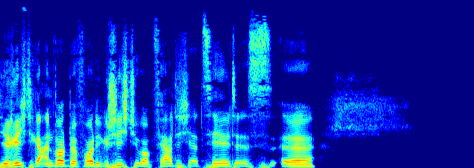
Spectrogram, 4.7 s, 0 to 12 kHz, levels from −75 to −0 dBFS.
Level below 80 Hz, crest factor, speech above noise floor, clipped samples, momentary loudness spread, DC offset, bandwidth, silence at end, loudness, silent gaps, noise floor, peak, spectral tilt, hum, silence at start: -46 dBFS; 22 dB; 58 dB; under 0.1%; 10 LU; under 0.1%; 12 kHz; 1.2 s; -22 LUFS; none; -80 dBFS; -2 dBFS; -4.5 dB/octave; none; 0 s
